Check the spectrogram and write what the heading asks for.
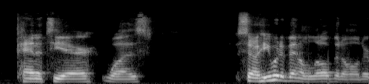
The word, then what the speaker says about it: Panettiere: how do you say his last name again panettiere panettiere was so he would have been a little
